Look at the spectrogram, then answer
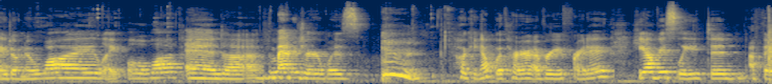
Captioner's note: cough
